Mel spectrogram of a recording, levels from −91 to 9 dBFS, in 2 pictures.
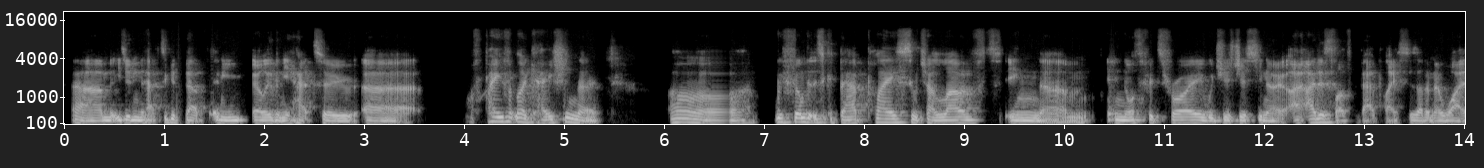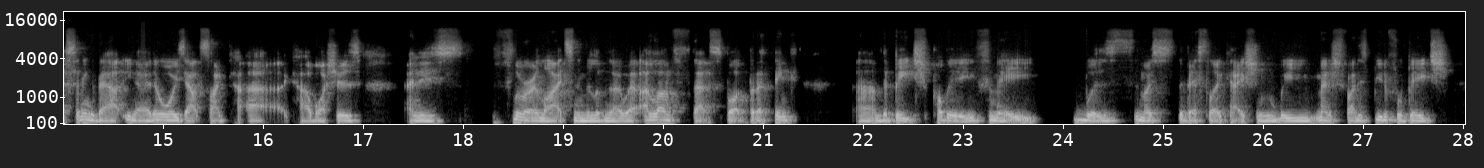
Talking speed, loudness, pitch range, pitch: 200 wpm, -23 LUFS, 90-105 Hz, 100 Hz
